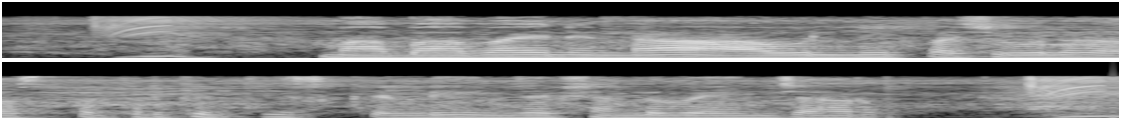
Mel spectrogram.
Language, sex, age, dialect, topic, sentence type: Telugu, male, 25-30, Central/Coastal, agriculture, statement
